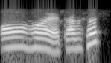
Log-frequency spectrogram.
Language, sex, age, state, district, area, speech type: Assamese, female, 30-45, Assam, Lakhimpur, rural, conversation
